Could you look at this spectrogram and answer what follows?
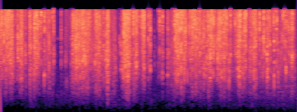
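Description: Aluminium foil crinkling and crackling as it is folded and rolled by hand into a pouch around vegetables, an irregular run of sharp crinkles with a short pause a little under a second in.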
